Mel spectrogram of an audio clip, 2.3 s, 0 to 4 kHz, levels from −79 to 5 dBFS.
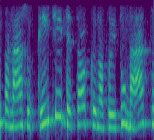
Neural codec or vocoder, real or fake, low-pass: vocoder, 44.1 kHz, 128 mel bands every 512 samples, BigVGAN v2; fake; 3.6 kHz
